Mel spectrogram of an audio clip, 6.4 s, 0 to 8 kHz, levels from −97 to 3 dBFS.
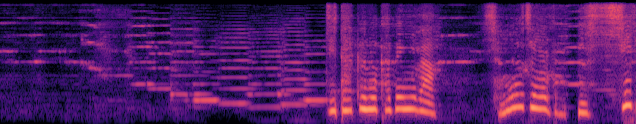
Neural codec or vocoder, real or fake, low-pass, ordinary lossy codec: codec, 32 kHz, 1.9 kbps, SNAC; fake; 7.2 kHz; none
